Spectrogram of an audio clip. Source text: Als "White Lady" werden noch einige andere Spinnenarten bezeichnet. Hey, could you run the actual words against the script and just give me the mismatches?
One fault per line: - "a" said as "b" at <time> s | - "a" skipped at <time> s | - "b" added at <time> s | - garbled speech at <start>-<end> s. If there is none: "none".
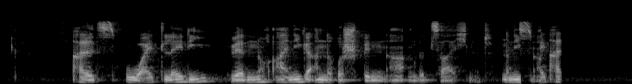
- garbled speech at 5.0-5.6 s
